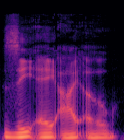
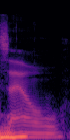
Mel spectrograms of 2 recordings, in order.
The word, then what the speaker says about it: Zayo: Zaio. Yeah. Zai. It's like chow with a Z. Zaio. Zao.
